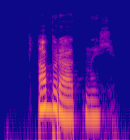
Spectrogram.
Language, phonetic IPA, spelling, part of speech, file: Russian, [ɐˈbratnɨj], обратный, adjective, Ru-обратный.ogg
- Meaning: 1. back, return, reverse 2. inverse 3. retroactive 4. reciprocal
